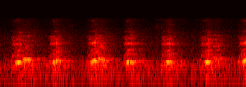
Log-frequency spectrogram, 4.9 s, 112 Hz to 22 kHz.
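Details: Dogs barking early in the morning, February 2012, loud even behind sealed windows and doors; evenly spaced barks about every three-quarters of a second, each with a strong tonal core.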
